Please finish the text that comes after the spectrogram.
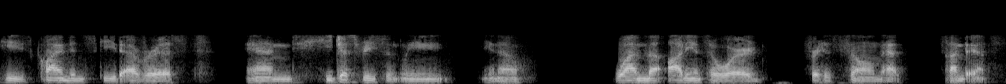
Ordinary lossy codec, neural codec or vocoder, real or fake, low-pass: AAC, 16 kbps; none; real; 7.2 kHz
